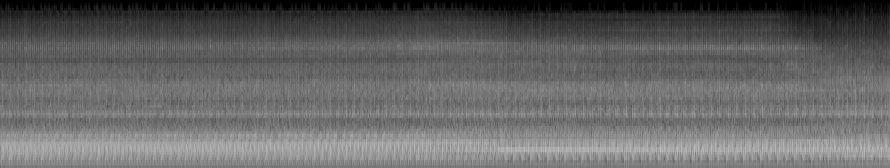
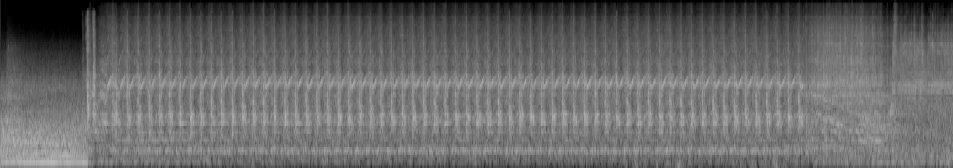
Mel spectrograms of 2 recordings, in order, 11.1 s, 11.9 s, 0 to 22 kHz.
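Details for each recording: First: Caterpillar 259D skid steer after engine install and wiring fix (communication plug issue resolved), first start: steady, even diesel idle with a regular beat about two and a half per second and constant whine; runs smooth and healthy. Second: Caterpillar 259D skid steer after engine install, first cranking attempt: high steady squeal over starter chug of about four turns a second; squealing while cranking, cause not pinned down.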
